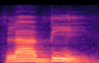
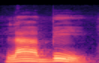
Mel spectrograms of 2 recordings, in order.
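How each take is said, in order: Both takes have the same delivery.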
